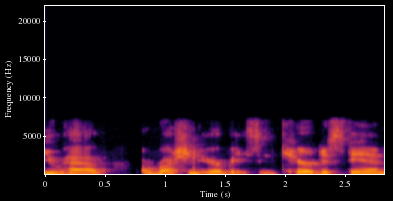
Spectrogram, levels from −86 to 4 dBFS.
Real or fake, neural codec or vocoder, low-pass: real; none; 7.2 kHz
